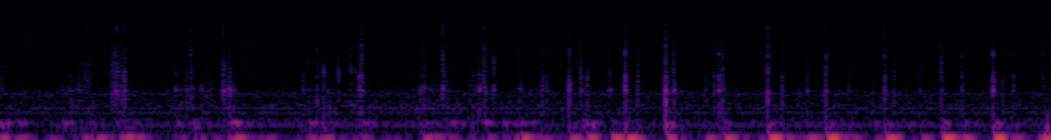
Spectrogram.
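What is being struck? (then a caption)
Cardboard tea box. Fingertips and nails tap the front and top edge of a medium-sized, hollow printed cardboard tea box resting on a cutting mat. The result is a steady stream of quick, irregular, dry clicks with very short decay, each carrying a soft, low, hollow thump beneath a bright tick.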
